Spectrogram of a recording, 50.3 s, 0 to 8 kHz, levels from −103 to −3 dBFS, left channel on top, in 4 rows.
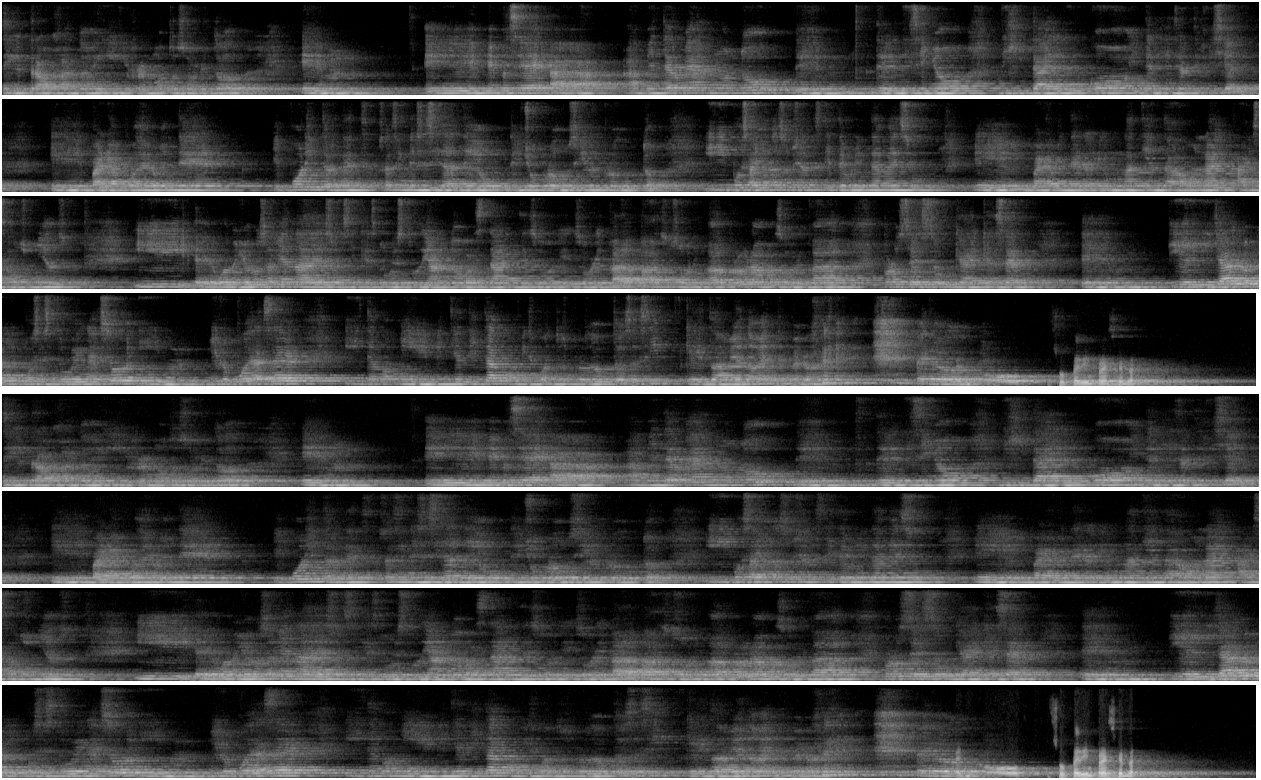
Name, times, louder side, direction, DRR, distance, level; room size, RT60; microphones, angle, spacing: voice 1, 0.0-2.4 2.6-3.6 4.2-5.9 6.2-12.4 13.1-14.7 15.3-35.7 35.9-46.2 46.4-47.4, equal, 50° left, -2 dB, 2.1 m, -40 dB
voice 2, 47.6-47.9 48.3-49.0, right 5 dB, 60° right, 14 dB, 0.3 m, -29 dB
11.0 x 7.3 x 4.6 m, 2.4 s
head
